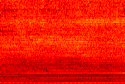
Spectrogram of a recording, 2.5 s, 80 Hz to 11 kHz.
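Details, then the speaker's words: Holden VR Commodore V6 turbo ute, fuel-system build for 800+ hp: 044 pump now running with the main lift pump via a jumped relay (pins 30–87). Steady electric hum and mid-pitched whine, no surging; 60 psi, no leaks, normal fuel pump operation. "you can hear that 044 goodness, and we're looking good."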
